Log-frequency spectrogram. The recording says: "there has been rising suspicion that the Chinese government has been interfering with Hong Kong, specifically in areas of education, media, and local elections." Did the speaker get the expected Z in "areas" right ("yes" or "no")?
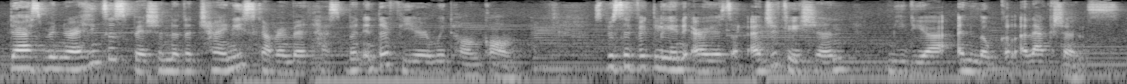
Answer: no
